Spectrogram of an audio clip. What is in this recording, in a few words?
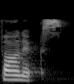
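"phonics", English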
